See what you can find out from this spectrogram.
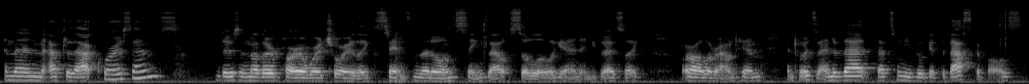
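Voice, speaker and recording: A woman's voice: on the low side, brisk, vocal fry, mellow. A woman choreographer with a sore throat, explaining a dance routine in a chatty, loose way full of fillers. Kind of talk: casual dance instruction video.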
